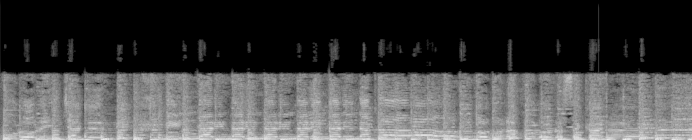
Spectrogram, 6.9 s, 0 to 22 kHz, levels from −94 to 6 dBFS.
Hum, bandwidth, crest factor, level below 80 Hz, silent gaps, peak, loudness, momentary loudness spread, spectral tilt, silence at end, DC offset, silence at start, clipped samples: none; 11 kHz; 10 dB; -18 dBFS; none; 0 dBFS; -11 LUFS; 2 LU; -5 dB/octave; 0 s; under 0.1%; 0 s; under 0.1%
